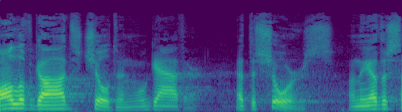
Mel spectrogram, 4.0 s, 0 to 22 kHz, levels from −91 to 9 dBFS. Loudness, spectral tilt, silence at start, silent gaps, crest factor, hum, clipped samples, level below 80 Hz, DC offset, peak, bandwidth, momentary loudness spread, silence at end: -19 LUFS; -5.5 dB/octave; 0 s; none; 18 dB; none; under 0.1%; -58 dBFS; under 0.1%; 0 dBFS; 13.5 kHz; 19 LU; 0 s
